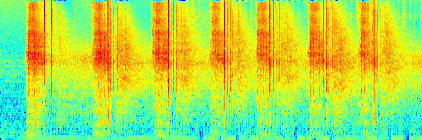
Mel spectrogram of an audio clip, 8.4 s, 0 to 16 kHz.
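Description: A Classic Army CA4A1 airsoft replica fires BBs in about eight sharp, evenly spaced bursts, each a rapid crackling rattle of shots, loud and close, with no talking.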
